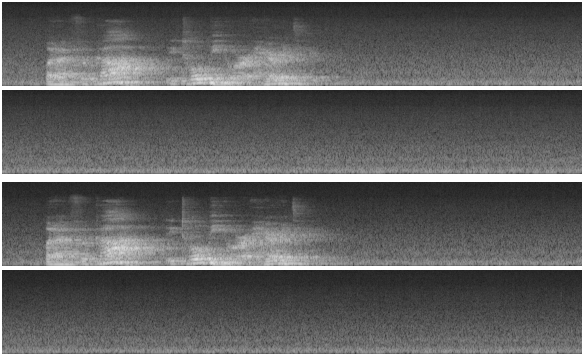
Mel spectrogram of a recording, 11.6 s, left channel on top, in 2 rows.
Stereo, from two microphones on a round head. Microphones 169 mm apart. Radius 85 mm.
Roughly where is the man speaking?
Right.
